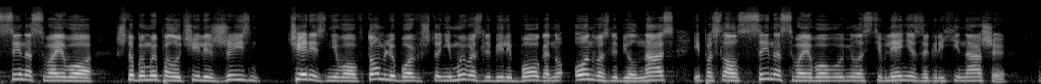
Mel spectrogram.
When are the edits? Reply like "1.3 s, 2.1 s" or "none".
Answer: none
